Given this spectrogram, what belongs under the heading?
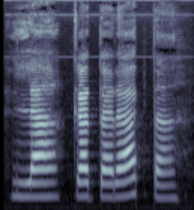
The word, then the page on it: catarata: spanish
